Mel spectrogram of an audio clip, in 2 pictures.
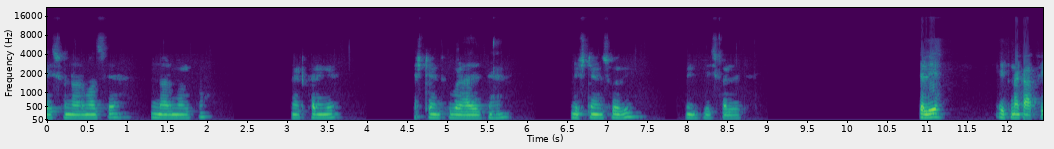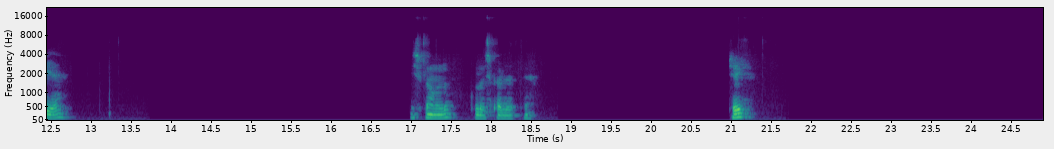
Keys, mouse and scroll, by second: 8.5-8.9 scroll down 1, 8.9-10.7 middle drag, 11.1 scroll up 1, 13.0-13.6 middle drag, 17.3-18.1 drag, 18.9-19.7 scroll down 1, 19.7-21.6 middle drag, 21.7-22.2 scroll down 1, 22.2-24.4 middle drag, 24.5-24.8 scroll up 1.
